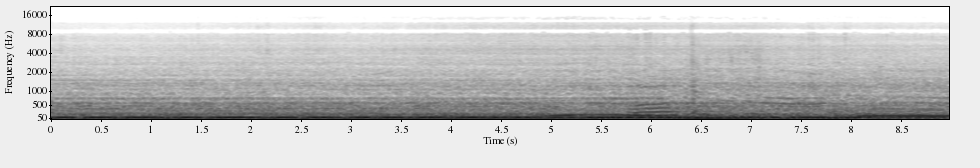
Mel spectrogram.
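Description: Suzuki Samurai's four-cylinder engine running steadily at low revs, heard from inside the cabin as a constant low rumble.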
